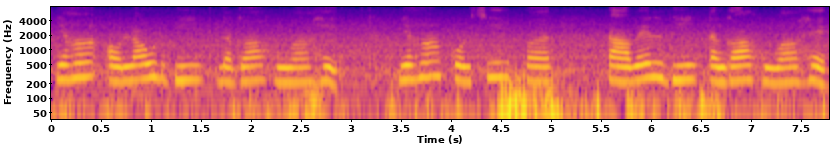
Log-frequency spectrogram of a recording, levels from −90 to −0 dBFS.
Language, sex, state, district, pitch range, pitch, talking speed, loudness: Hindi, female, Madhya Pradesh, Dhar, 225-245 Hz, 235 Hz, 115 wpm, -16 LUFS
